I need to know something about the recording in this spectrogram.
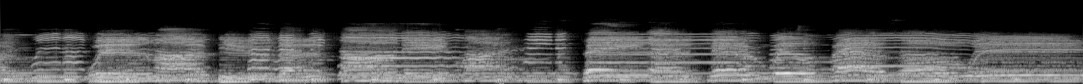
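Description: Mixed vocal quartet singing a country gospel song in close harmony over plucked acoustic guitar, from a 1953 recording.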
